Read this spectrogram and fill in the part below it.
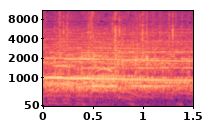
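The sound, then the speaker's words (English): A large crowd cheers and applauds for Lauren at a show in a loud, steady wash of clapping and whoops that never lets up, dense and continuous from start to finish. “Give Lauren a round of applause.”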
